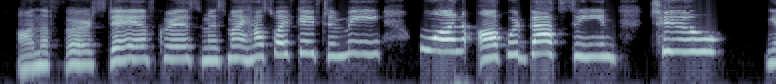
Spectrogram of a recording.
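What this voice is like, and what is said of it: Sung imitation of another person's voice. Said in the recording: “I was trying to do a good impression of Lisa singing. I did the best.”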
